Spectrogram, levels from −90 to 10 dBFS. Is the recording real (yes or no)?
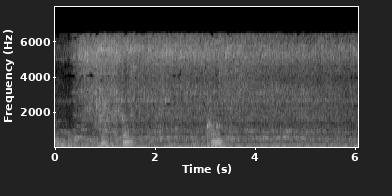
no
